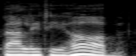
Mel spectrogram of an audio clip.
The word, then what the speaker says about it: Ballydehob: And, you know, if you take the actual word Ballydehob,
